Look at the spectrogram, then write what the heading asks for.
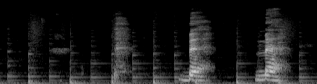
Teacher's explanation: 이 소리들은요 모두 공통적으로 입술을 붙였다가 떼면서 나는 소리인데요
